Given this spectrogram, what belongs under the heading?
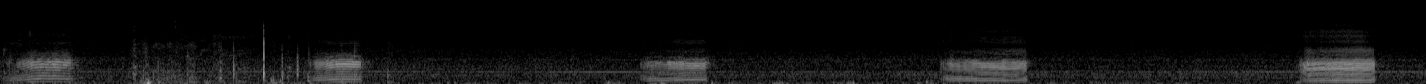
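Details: Snoring while in a cast: loud, tonal, buzzing snores recurring about 17 times a minute at uneven intervals, with quiet pauses between.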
